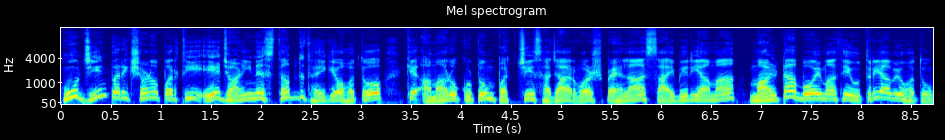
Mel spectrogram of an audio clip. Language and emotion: Gujarati, surprised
